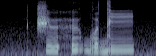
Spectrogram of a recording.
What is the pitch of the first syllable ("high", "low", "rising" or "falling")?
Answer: low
